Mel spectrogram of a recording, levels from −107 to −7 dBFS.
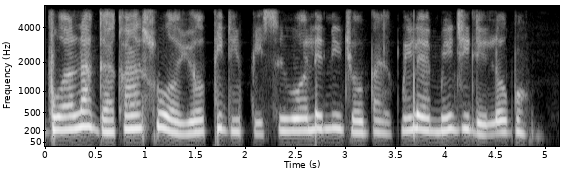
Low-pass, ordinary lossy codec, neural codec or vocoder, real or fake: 5.4 kHz; none; codec, 24 kHz, 6 kbps, HILCodec; fake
